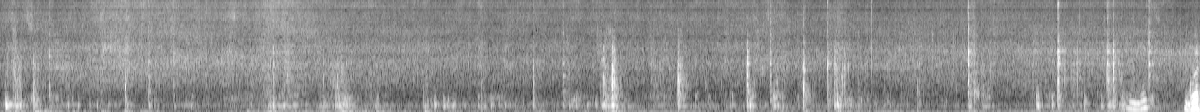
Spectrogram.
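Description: Cluster bean (goru chikkudu) tempering being stirred in a pan, a quiet continuous sizzle broken by frequent scraping and clicking stir strokes that grow more regular toward the end.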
